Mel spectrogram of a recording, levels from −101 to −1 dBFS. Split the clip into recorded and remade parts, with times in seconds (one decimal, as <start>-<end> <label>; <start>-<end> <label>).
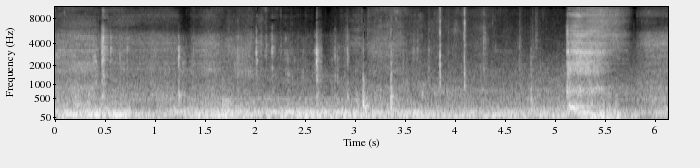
0.0-3.6 remade; 3.6-4.2 recorded; 4.2-6.1 remade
